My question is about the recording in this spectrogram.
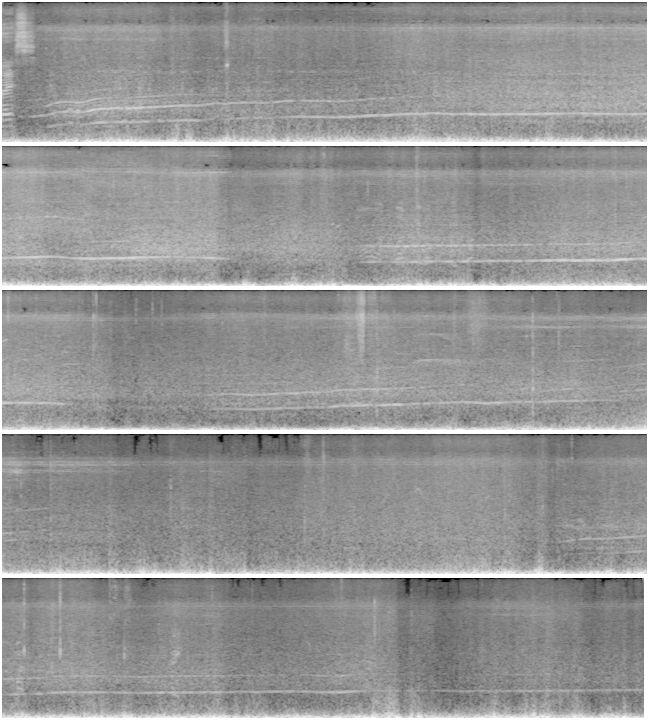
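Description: Electric scooter motor whining, its pitch climbing as the scooter picks up speed and then dropping out, four times. Under it is a steady rumble of wind and road noise on the microphone.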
